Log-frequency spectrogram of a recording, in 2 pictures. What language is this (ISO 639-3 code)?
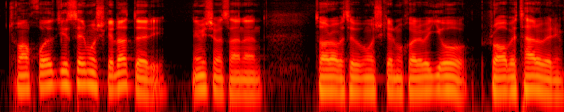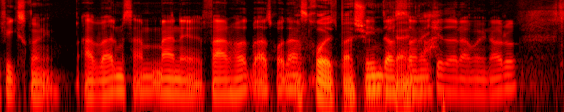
fas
